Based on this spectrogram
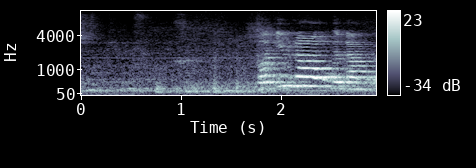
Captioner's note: laughter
